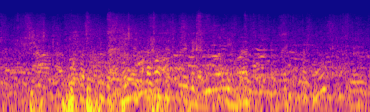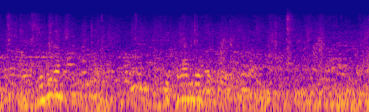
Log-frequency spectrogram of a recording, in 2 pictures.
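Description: Many footsteps shuffle on a paved road.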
